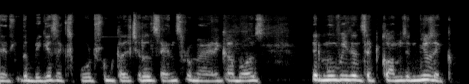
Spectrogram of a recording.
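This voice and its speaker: A high-pitched man with a Delhi accent at a very fast pace, fairly even intonation, and a dry, close sound with no echo. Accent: Indian English (Delhi). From North India (Delhi). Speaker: vlogger. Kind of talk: casual vlog monologue. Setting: outdoors in the sun at a fast-food restaurant.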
